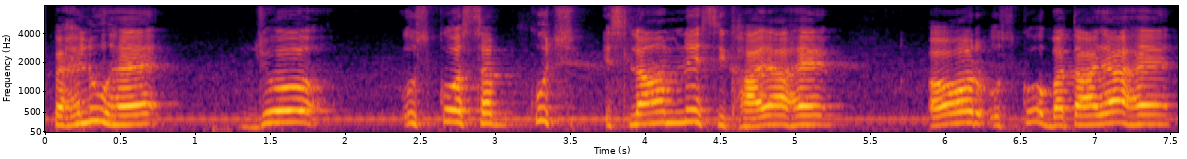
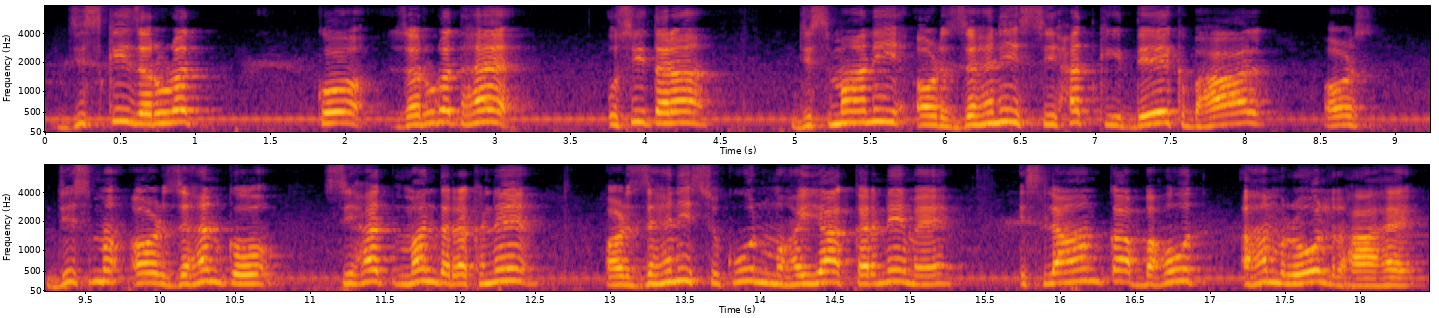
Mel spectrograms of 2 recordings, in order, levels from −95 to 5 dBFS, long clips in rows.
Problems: constant background noise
